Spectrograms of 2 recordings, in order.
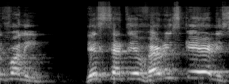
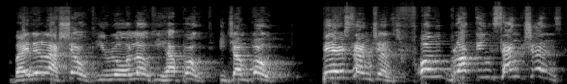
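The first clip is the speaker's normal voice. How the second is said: ordinary talk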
